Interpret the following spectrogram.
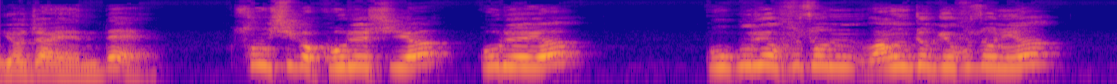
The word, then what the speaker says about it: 고려: 코리아라고 그러지. 고려잖아. 고려. 지네식 발음인지 어쩐지 발음이 틀린 거지.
